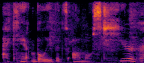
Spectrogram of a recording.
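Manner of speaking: soft, breathy whisper of disbelief; tearful disbelief. Real, not acted. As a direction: barely get it out through tears. Tearful goal confession.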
